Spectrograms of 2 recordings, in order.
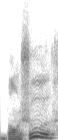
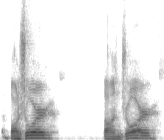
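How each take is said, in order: First: Drawn-out Parisian bonjour, tight "ou" vowel; French bonjour. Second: Bonjour with an open American "jor" ending; English-speaker's bonjour, rhyming with "door"; Americanized bonjour. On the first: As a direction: round the lips into an O for bonjour. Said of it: "is all in the mouth". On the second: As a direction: say bonjour with a slack jaw and hard American R. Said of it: "the difference between bonjour". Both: Shown as a demonstration.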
